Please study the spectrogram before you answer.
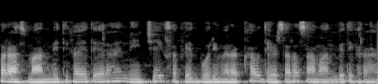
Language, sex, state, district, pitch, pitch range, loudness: Hindi, male, Uttar Pradesh, Lalitpur, 115 Hz, 110-120 Hz, -17 LUFS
